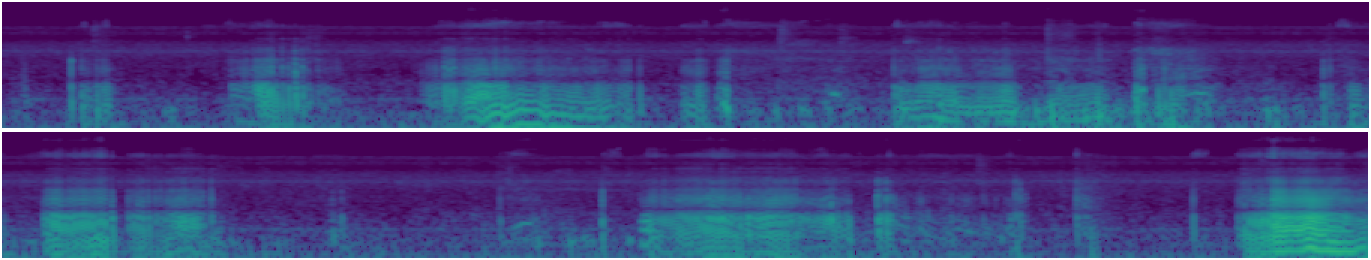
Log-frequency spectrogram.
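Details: Super loud snoring from a sleeping pup: repeated rough, rumbling breaths that grow loudest near the end.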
